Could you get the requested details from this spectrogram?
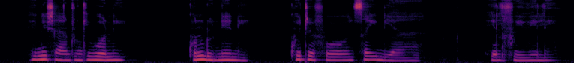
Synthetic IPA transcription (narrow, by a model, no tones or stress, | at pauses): iniʃaːntuŋɡiwɔni | kun̩ɗuniani | kwɛtɛfɔsaiɗija | ɛlufuiwili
